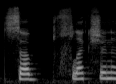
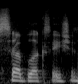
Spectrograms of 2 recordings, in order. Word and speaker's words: subluxation: That was an injury she dealt with, and she had a similar incident where it wasn't a complete subflexion. Is that how you say it? – Subluxation.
